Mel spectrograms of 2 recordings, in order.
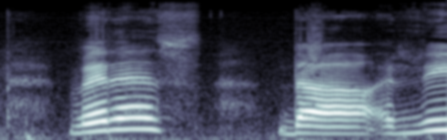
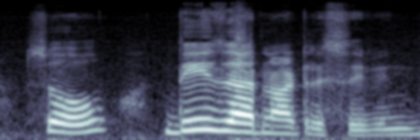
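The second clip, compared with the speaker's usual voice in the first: normal talking voice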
